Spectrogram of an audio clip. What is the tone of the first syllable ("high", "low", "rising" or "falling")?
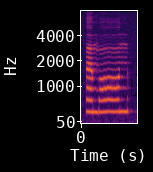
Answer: high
